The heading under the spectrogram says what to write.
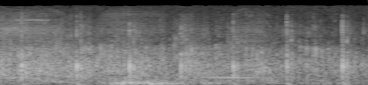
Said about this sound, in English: So this is why we do it, but it's also fun just to clap and say good job, right? So give them a big hand.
